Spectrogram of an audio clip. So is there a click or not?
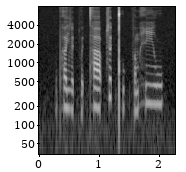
no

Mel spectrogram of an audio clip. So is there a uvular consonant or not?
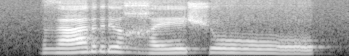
yes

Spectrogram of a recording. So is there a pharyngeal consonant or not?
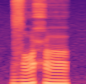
yes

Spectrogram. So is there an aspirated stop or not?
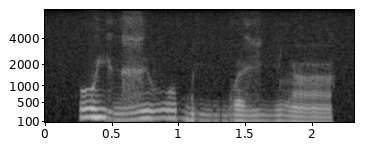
no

